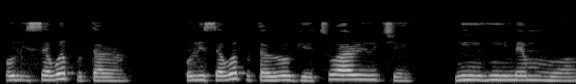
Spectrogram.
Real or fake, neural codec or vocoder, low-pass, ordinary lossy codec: real; none; 7.2 kHz; none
